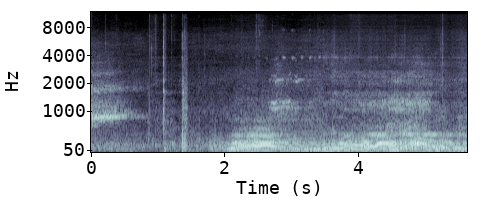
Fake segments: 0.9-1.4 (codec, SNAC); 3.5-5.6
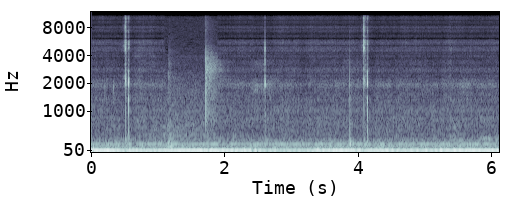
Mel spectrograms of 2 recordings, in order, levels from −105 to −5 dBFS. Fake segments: 0.0-1.1 (codec, HILCodec); 1.9-6.1

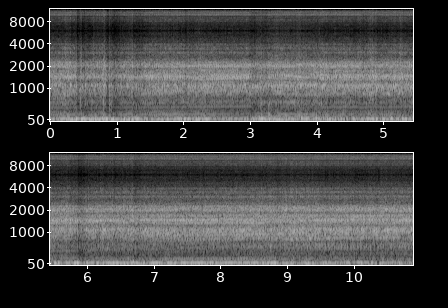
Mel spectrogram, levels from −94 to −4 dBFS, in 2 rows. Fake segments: none

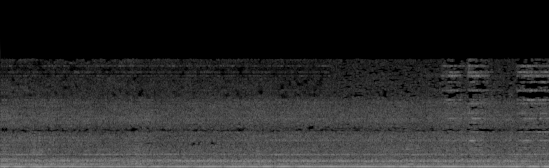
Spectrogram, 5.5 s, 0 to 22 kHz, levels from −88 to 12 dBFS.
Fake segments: 0.0-3.3 (vocoder, BigVGAN v2)

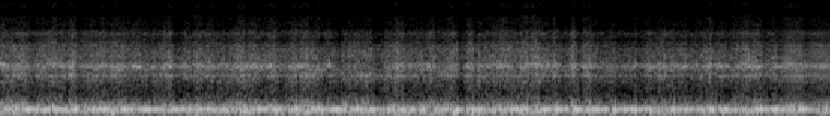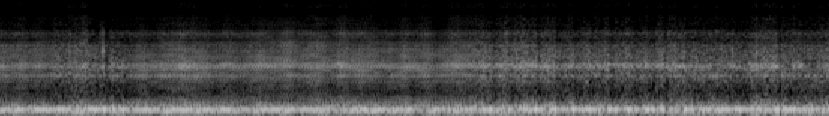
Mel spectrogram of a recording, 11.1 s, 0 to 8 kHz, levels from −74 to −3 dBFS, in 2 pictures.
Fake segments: 5.2-5.9 (vocoder, WaveNeXt); 6.4-8.7

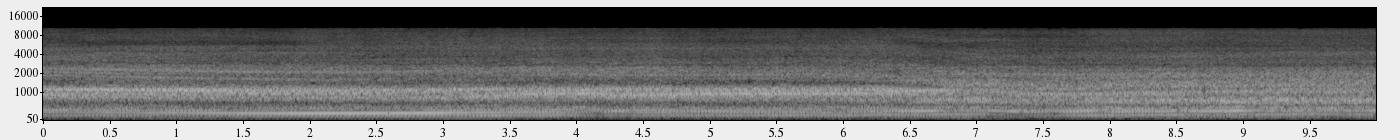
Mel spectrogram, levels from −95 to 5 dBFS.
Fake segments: 8.5-10.0 (vocoder, BigVGAN v2)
